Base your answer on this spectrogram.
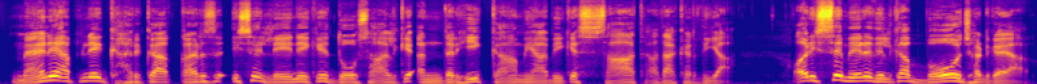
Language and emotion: Urdu, happy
